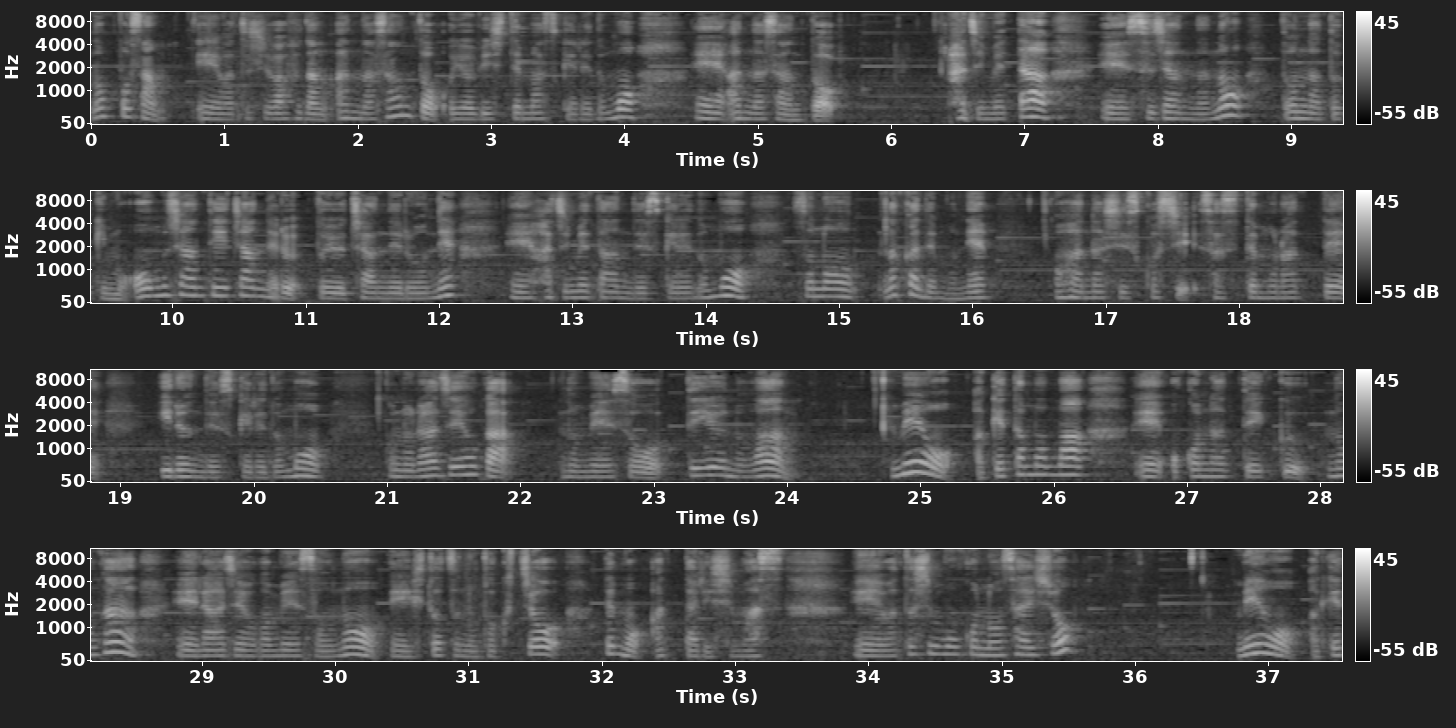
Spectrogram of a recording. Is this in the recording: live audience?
no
